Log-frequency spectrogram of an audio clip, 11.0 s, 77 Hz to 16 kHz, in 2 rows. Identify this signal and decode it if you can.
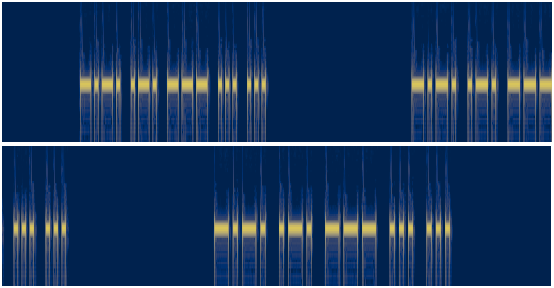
Morse code, heard as a keyed tone, about 29 wpm, 700 Hz. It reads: CROSS CROSS CROSS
